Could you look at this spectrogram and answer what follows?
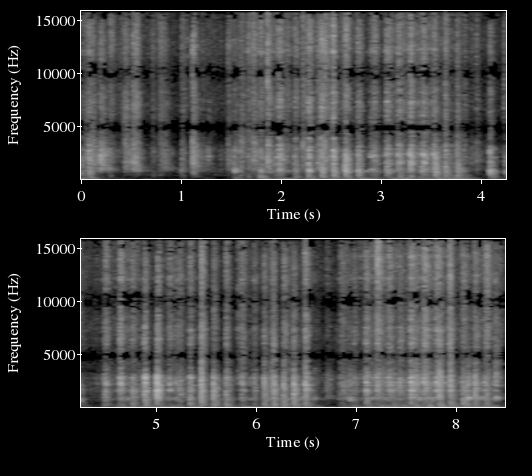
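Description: Draw knife shaving the edge of a thick wooden mantel beam, scraping off stock in several long strokes with short pauses between them.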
